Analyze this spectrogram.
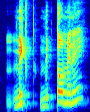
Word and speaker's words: McTominay: That's how you say his name. You can't say his. You have to sing his name. McTominay. You see, you go high and you go low.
